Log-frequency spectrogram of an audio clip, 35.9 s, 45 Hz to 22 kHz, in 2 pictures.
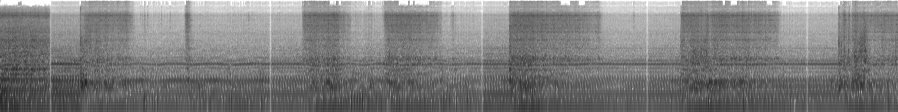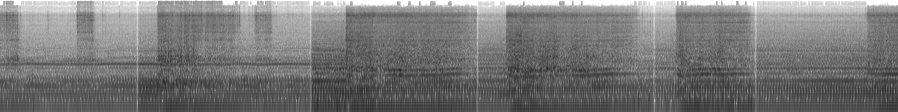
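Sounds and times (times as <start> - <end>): wood chipper engine running: 0.0 - 35.9.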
